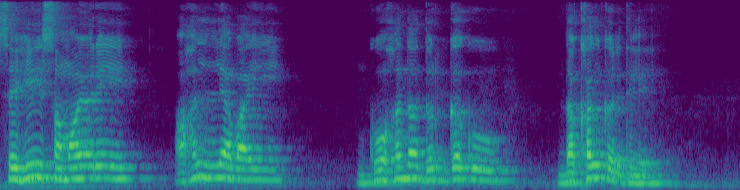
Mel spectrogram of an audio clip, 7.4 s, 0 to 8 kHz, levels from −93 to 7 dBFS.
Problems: none marked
